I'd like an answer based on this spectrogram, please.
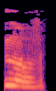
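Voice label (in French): "mauve", French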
